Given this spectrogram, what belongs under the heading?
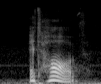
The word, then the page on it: hav: /hɑːv/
